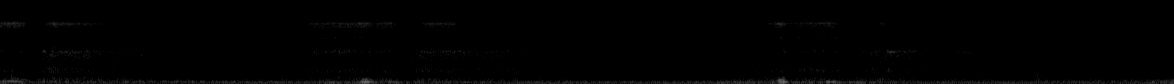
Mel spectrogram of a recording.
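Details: Beagle sleeping on a cold morning, snoring: soft, whistling snorty breaths repeating every few seconds.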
